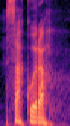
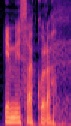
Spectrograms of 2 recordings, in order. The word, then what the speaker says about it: Sakura: Jag, jag tror att jag uttalade hennes fel. Su Sukuru? – Sakura. – Sakura. – Emi Sakura.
